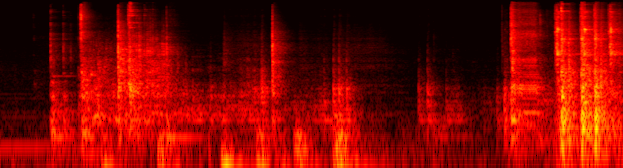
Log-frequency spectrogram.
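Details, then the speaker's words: Gottlieb Sure Shot electromechanical pinball after repairs and cleanup: bursts of quick mechanical clicks and relay chatter as the bonus steps down, counting cleanly. Normal bonus count. "bonus counting correctly so i believe this is good"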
